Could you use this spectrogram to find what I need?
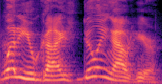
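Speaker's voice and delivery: loud, astonished retold question; incredulous exclamation. Snowplow driver questioning stranded pair, loud and incredulous. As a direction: ask it loudly, with swooping disbelief.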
